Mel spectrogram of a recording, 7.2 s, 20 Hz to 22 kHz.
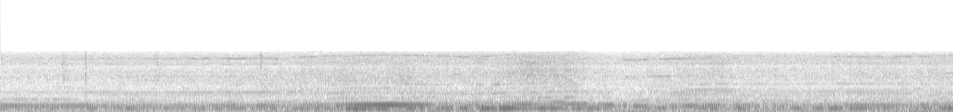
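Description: Mk2 Ford Escort's 2.0 Pinto four-cylinder on twin 45 carburettors, heard from inside the cabin under hard track driving. The engine note rises and gets louder about two and a half seconds in, the revs fall briefly near the middle, then it pulls steadily again.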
